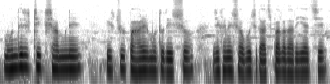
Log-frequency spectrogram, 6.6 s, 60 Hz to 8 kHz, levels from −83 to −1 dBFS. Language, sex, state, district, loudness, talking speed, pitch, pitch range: Bengali, male, West Bengal, Darjeeling, -16 LUFS, 120 wpm, 135 Hz, 130-145 Hz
